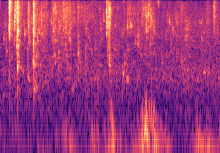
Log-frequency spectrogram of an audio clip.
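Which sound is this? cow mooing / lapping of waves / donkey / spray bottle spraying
lapping of waves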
